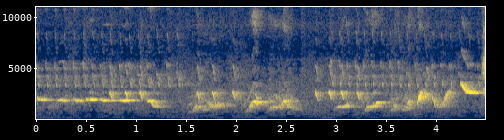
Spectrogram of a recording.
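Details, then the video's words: Continuous varied warbling from a local branjangan bush lark singing its full repertoire, with rolling whistled notes, quick repeated chips and rising and falling slurs flowing together without pause. "Branjangan lokal full materi"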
